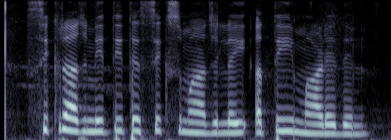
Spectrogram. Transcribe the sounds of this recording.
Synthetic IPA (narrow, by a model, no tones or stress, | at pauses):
sɪkʰɾaːd͡ʒniːt̪iːt̪eːsɪkʰsəmaːd͡ʒləiːʔət̪eːmaːɽeːd̪ɪn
